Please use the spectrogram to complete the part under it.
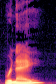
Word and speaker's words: Renee: Renee, R-E-N-E-E, Sacharny, S-A-C-H-A-R-N-Y.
